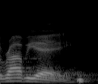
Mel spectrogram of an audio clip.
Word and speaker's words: Ravier: Virgime, I like to say Ravier. I think that's what she has told me is the correct pronunciation.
